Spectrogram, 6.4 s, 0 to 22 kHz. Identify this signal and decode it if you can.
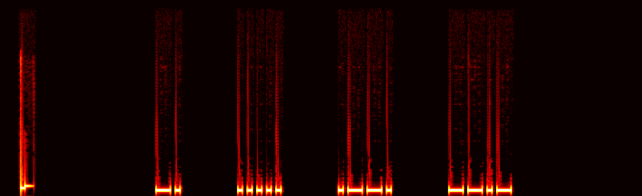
Morse code, heard as a keyed tone, about 25 wpm, spaced as for 12 wpm, 700 Hz. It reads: N5PQ
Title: USA Call Signs - 4x Character Spacing - 25wpm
